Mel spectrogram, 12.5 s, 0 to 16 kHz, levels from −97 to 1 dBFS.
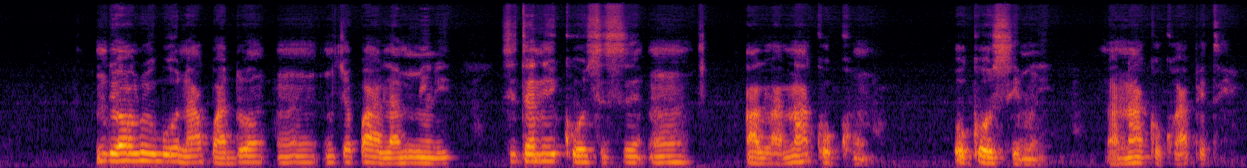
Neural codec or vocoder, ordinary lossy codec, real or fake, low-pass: vocoder, 44.1 kHz, 128 mel bands, Pupu-Vocoder; Opus, 64 kbps; fake; 14.4 kHz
